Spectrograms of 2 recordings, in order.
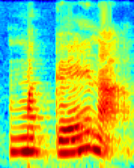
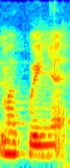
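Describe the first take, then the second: First: The middle syllable has a plain 'g' sound. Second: The middle syllable has a 'gw' sound. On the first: This is how the children say the word. The speaker calls it wrong. "I hate the way they pronounce it" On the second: This is the speaker's own home form of the word. The speaker calls it right. "we call it magwinya"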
